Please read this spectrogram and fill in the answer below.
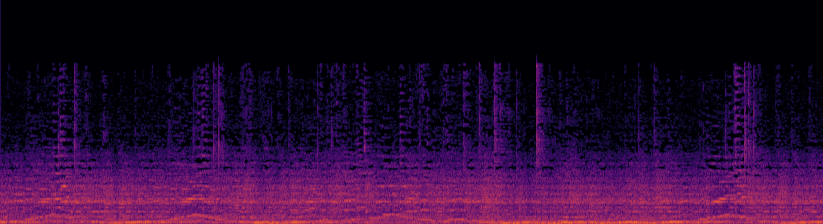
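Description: Electric guitar played fast, picking arpeggios of major and minor seventh chords, the notes running up and down in quick repeated sweeps.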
